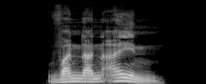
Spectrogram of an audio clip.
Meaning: inflection of einwandern: 1. first/third-person plural present 2. first/third-person plural subjunctive I
- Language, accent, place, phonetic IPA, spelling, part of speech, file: German, Germany, Berlin, [ˌvandɐn ˈaɪ̯n], wandern ein, verb, De-wandern ein.ogg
